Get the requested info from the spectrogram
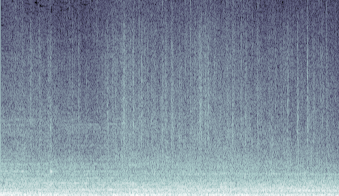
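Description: A large fire burning: a loud, steady low rumble with crackling.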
